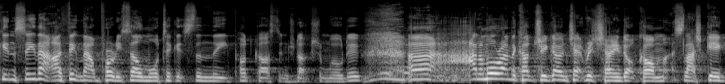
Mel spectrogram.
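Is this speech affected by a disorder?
No.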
